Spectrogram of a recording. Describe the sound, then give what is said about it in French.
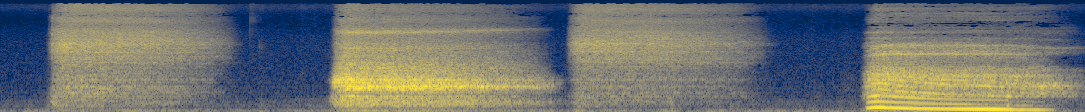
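Deep, slow breathing in a guided breathing exercise, full breaths rather than shallow ones: four long, loud breaths in and out with short pauses between, the last one voiced like a heavy sigh. “Respire pendant que tu peux respirer.”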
